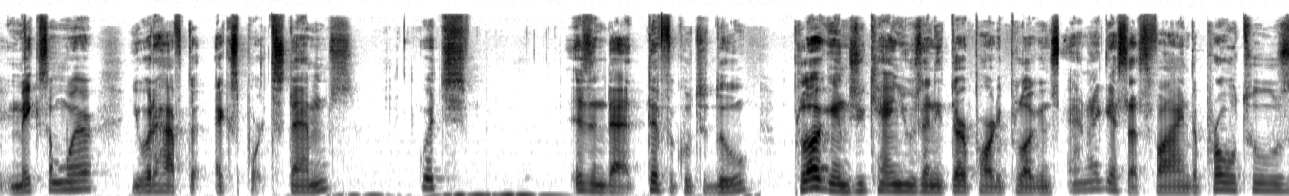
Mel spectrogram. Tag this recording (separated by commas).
Speech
